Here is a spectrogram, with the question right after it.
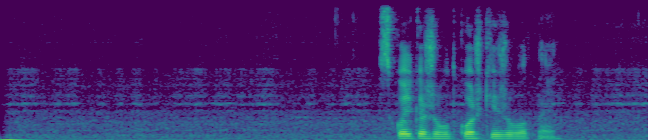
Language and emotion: Russian, neutral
